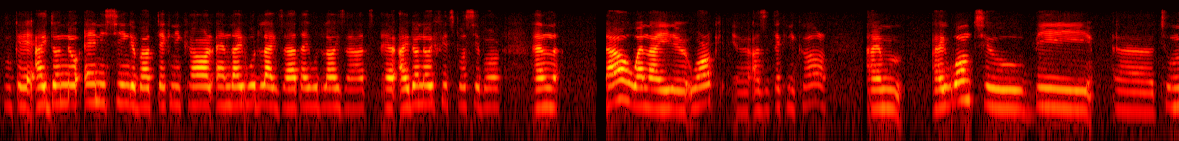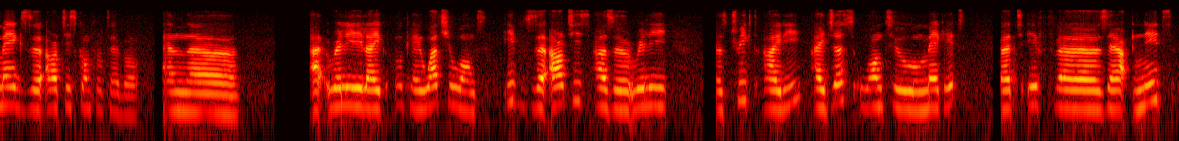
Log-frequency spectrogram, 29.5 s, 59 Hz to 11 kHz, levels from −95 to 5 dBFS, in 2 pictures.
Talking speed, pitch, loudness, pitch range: 145 wpm, 210 Hz, -36 LUFS, 195-225 Hz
